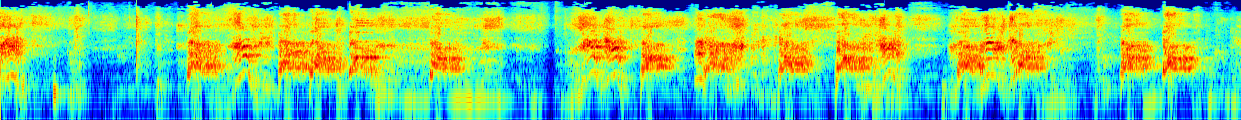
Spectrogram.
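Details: Angry Chihuahua barking in rapid, sharp yaps that come in quick runs and short pauses throughout, with a brief low, steady growling tone in the middle.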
